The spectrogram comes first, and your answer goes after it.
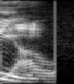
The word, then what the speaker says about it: Yahweh: Yowie. Yahweh Yahweh. is how to pronounce it.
